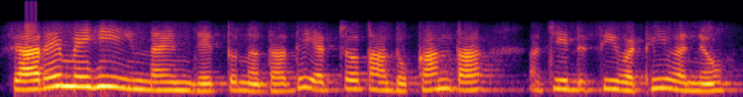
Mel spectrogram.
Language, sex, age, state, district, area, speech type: Sindhi, female, 45-60, Gujarat, Kutch, rural, conversation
